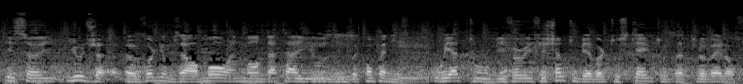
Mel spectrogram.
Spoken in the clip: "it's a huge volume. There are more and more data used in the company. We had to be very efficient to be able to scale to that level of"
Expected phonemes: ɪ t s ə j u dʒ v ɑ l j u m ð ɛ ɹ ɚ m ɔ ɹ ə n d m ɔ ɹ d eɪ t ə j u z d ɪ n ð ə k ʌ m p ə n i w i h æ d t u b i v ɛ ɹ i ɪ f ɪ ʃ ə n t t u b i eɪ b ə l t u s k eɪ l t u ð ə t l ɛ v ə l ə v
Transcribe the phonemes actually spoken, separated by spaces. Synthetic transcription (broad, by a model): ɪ t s ə j u dʒ v ɑ l j u m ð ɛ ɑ m ɔ ɹ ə n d m ɔ ɹ d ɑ t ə j u z d ɪ n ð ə k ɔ p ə n i w i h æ d t u b i v ɛ ɹ i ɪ f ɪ ʃ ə n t t u b i eɪ b ə l t u s k eɪ l t u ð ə t l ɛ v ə l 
